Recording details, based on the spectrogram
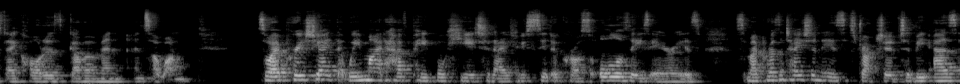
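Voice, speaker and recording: Low-voiced hoarse woman presenting a seminar. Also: echoey room, slight background noise, low-quality recording. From Australia. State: slightly hoarse.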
